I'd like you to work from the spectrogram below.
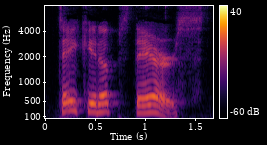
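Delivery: "Take it upstairs" stretched slowly; slow model sentence; slow line demo. Shown as a demonstration. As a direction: read "Take it upstairs" slowly so students catch it. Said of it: "Take, leva".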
